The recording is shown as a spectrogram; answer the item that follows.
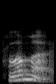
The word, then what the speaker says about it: plumber: it's a silent b plumber if you used to spell it p l u m or w m e r you would literally pronounce it like that plummer the b isn't pronounced at all and then the next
